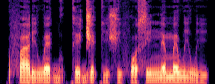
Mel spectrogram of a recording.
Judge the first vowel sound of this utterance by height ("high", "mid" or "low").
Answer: low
